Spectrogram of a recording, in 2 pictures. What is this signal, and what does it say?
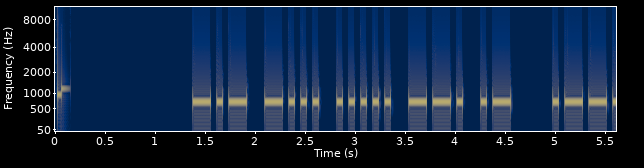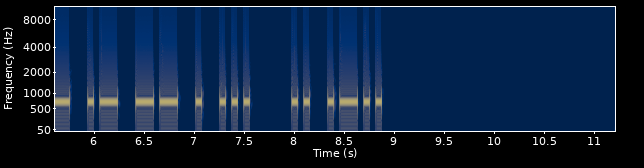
Morse code, heard as a keyed tone, about 20 wpm, 700 Hz. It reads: KB5GA JAMES IL
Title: K1USN SST QSO Practice - 20wpm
